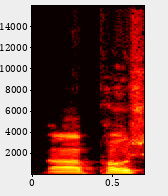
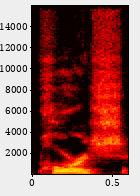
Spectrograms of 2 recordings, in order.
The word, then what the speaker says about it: Poosh: Posh is the correct way to say it, even though it's spelled with 2 O's. Okay. What's the worst thing you've ever been called, Charles? People hit me with Porsche, and I don't know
